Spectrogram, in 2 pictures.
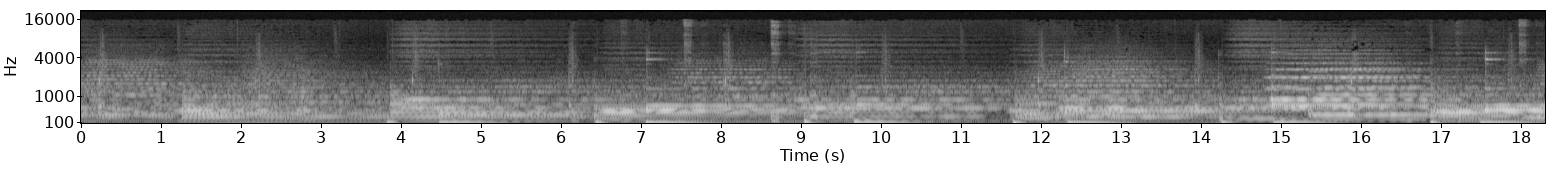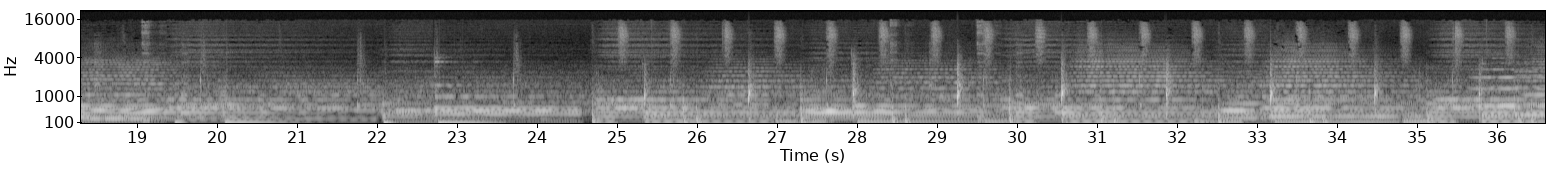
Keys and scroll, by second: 11.1 BackSpace, 14.0 BackSpace, 14.2 BackSpace, 16.0 KP_4, 16.5 KP_0.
